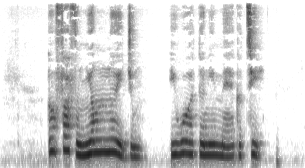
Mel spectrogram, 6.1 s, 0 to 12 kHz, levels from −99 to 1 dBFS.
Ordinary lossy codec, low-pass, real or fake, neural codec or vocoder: MP3, 96 kbps; 10.8 kHz; real; none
